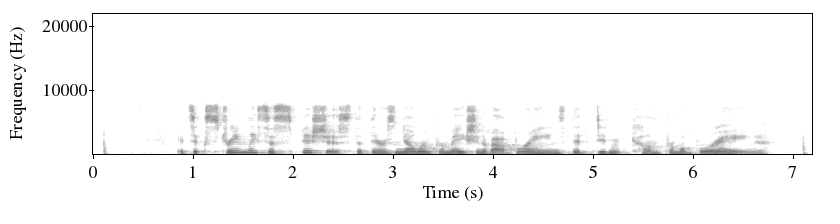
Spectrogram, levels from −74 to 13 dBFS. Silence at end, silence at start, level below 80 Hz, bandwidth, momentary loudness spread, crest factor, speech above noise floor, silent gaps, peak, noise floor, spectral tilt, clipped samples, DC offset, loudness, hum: 0.45 s; 0.1 s; -76 dBFS; 8.4 kHz; 7 LU; 14 dB; 36 dB; none; -20 dBFS; -70 dBFS; -4.5 dB/octave; under 0.1%; under 0.1%; -34 LUFS; none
